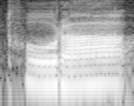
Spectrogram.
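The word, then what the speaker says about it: תורה: 단어입니다 근데이 율법이라는 단어는 히브리어로 여러분 많이 들어보셨던 단어입니다 토라 이렇게 부릅니다 발음합니다 근데이 토라고 발음하는이 율법의 뜻은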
